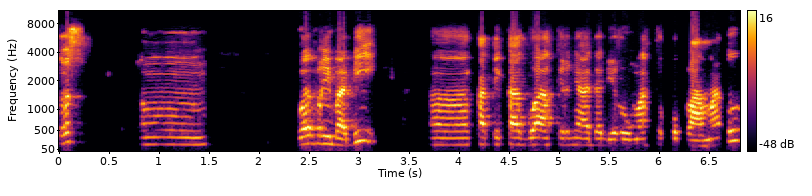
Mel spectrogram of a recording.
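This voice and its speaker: The man's voice sits at a high pitch. The sound is dry and close, with no echo. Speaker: co-host of an advice show reading listener letters. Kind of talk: casual chat.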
